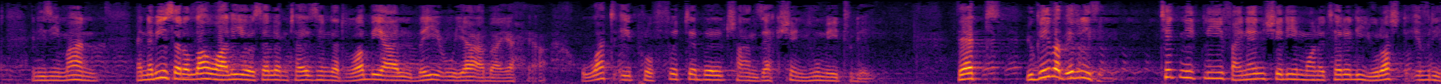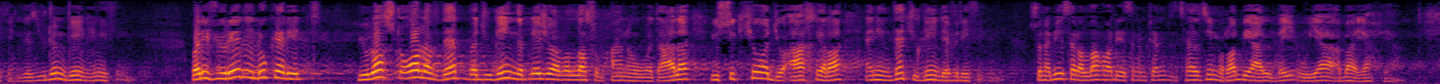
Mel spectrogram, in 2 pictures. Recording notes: Jumuah Lecture at Avondale Musalla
